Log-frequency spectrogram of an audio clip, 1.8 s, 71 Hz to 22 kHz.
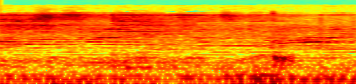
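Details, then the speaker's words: Used NAD C320 amplifier with weak, humming left output and scratchy balance pot: with volume fully down, quiet music still plays through one channel; volume control leakage, owner suspects roughly 13 capacitors need replacing with 100 V parts. "kotor potensio balannya ya kalau volumenya ini enggak dan bocor itu masih bocor"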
